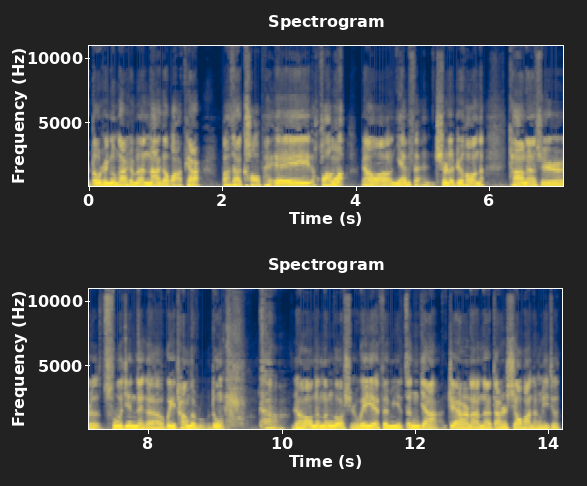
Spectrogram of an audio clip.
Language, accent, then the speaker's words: Chinese; Beijing, China; 对冬天咱们北京人最常吃的涮羊肉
